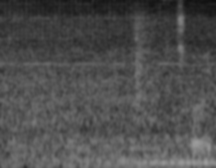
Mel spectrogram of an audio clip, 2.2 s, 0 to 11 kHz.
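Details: Chery Tiggo 7 Pro hybrid started after sitting almost a year, once the 48V battery was reconnected: steady low, even idle hum with no knocks or misses under some background hiss; running smoothly.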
